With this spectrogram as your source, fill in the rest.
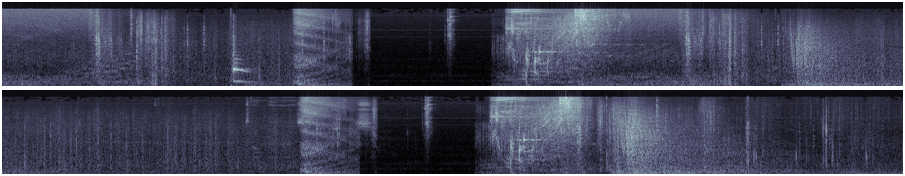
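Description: Explosions boom and crackle with fire.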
